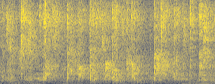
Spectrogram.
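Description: Classmates in a fifth-grade classroom clap for a fellow student during a pencak silat lesson, a short burst of close, uneven handclaps with a few louder slaps, and voices mixed in.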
